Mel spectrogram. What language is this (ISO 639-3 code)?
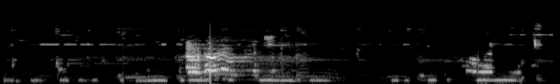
ben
